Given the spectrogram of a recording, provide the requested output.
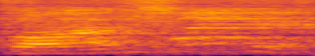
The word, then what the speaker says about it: Vaughn: the Los Angeles area, it's pronounced just like the grocery store. You know, Vaughn's. My name's Vaughn. It's spelled differently, but pronounced the same. And for those of you that aren't from the Los Angeles area, well, just remember that my name is Vaughn. It's like Ron or Don with a D.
